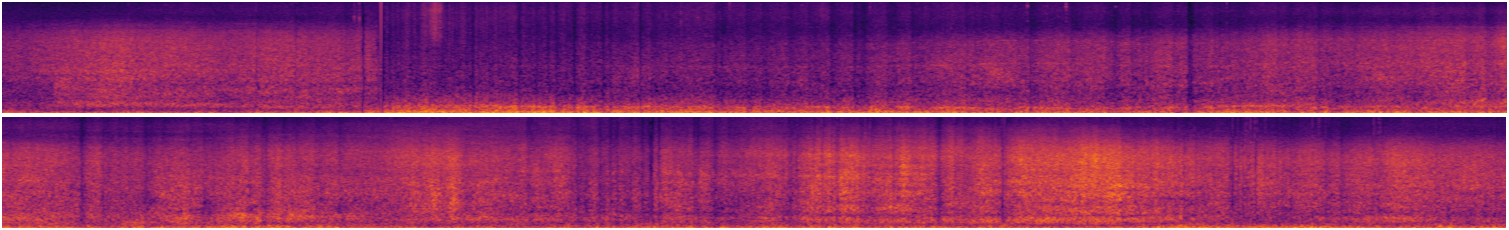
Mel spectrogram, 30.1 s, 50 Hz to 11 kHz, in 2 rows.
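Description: Jet engines of Boeing 737s landing, their noise running continuously and swelling as an aircraft flares and touches down, under heavy gusting wind rumble on the microphone.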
